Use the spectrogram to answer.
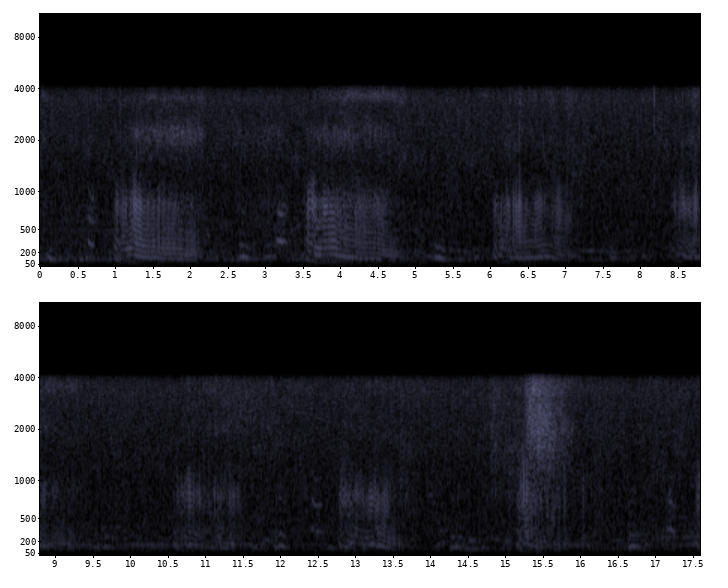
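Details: Sleeping dog snoring: repeated rough, buzzing snores roughly every two to three seconds, soft to moderate level.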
